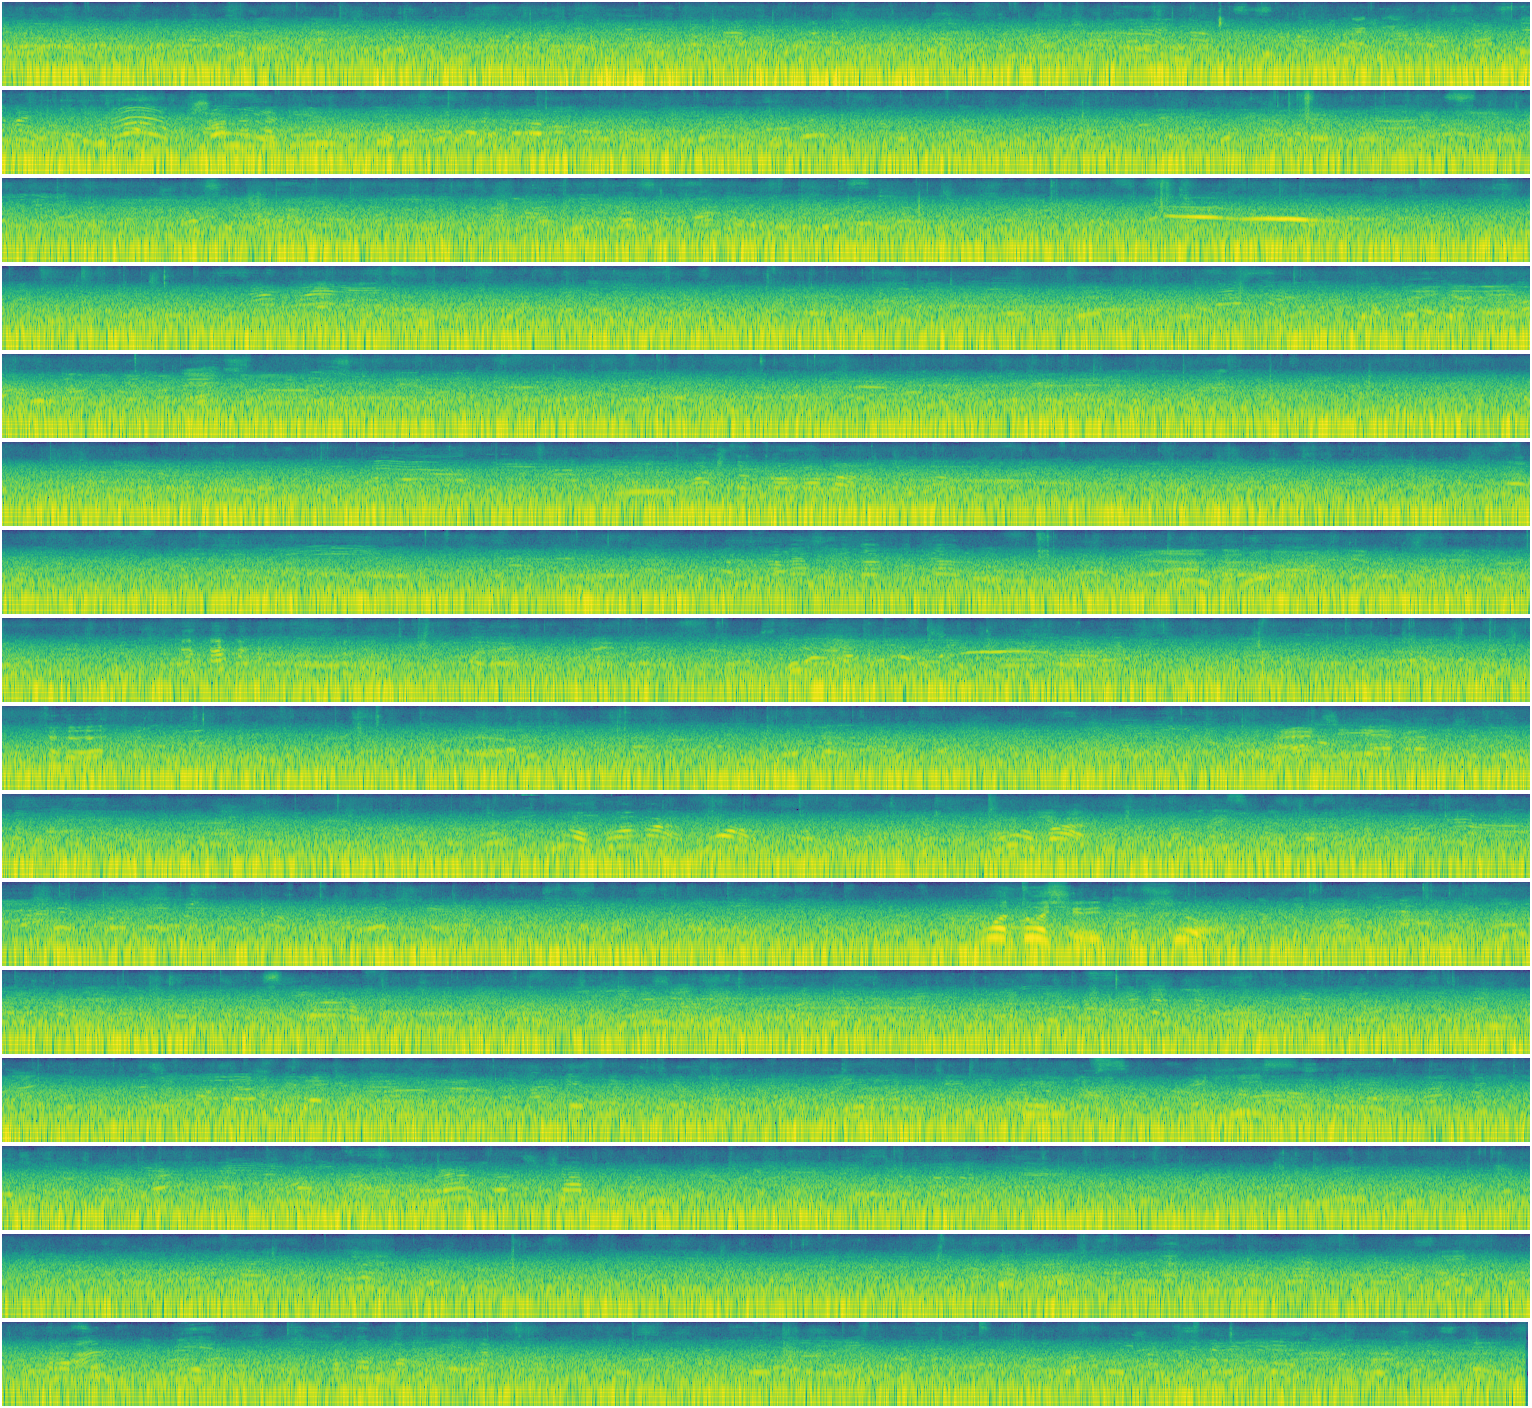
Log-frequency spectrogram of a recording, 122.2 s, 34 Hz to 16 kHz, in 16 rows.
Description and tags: I made this recording of ambient backgroud noise directly beneath the Eiffel Tower. The shape of the Eiffel Tower creates a unique acoustic environment in the vicinity of the tower, especially beneath it. You can hear a much higher level of background noise than you would hear in an open area, and the noise is unusual.
The tower is made of thin pieces of iron arranged into a complex and very large lattice, which reflects and slices and dices sound in a unique way. Thus you have a high level of very even and unidentifiable background noise as noises from the ground and the platform get bounced around and distorted by the structure of the tower.
This recording was made from the ground, with microphones pointed straight upwards about 2 meters off the ground. Noises from the ground travel upwards and bounce around the inside of the tower, then drift back down. There are noises in the tower itself as well, such as elevator motors and people on the platforms.
field-recording, eiffel, paris, eiffel-tower, france, ambiance, background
